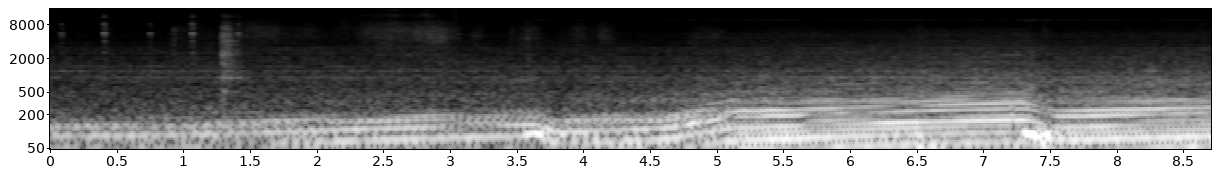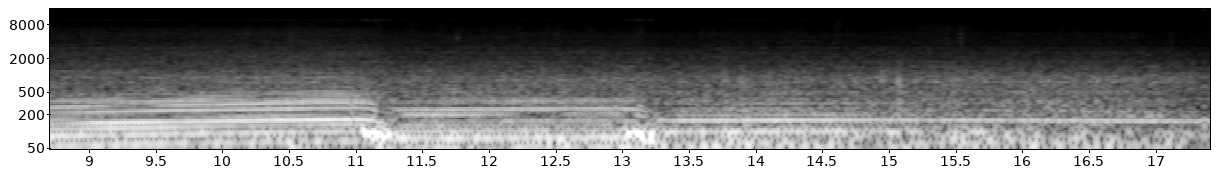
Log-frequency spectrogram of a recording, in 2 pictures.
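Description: Mercedes-AMG G63's twin-turbo V8 under hard acceleration, heard from inside the cabin. The engine note climbs and falls sharply at three upshifts, about seven, eleven and thirteen seconds in, then settles into a steady exhaust drone.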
